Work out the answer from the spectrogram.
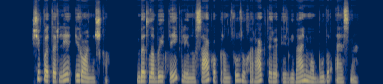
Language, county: Lithuanian, Kaunas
